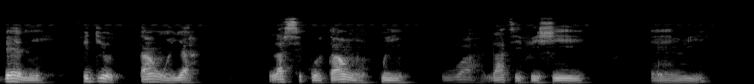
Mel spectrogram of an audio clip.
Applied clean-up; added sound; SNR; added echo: none; none; none; none.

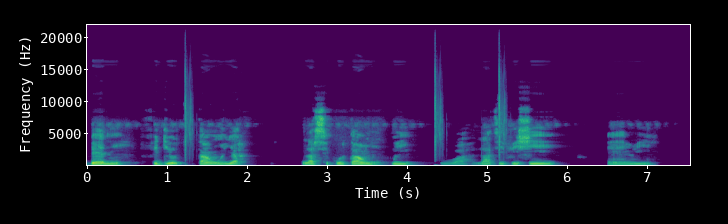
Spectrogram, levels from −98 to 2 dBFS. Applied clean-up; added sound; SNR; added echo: classical method log-MMSE.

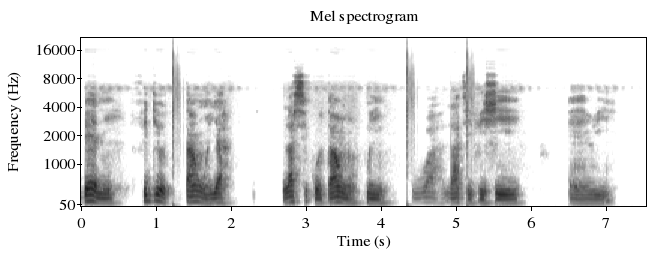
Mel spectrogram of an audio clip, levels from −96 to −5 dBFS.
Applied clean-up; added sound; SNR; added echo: none; Glass; 16 dB; none.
